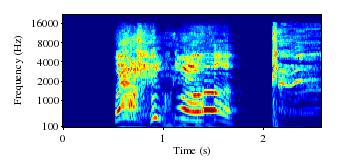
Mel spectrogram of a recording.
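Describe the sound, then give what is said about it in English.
A man lets out a loud, abrupt sneeze with a breathy, voiced trail. After a short pause, another brief vocal sound follows. “Fucking hate sneezing. Sorry.”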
